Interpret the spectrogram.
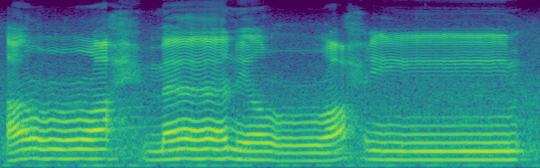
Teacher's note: توسط کی وجہ سے آواز کو ٹھہرائیں گے اور تقریر کی وجہ سے آواز کے اندر ہلکا سا راشا ہوگا، بہت ہلکا سا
